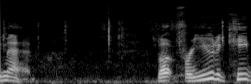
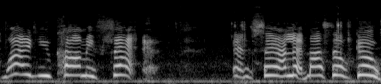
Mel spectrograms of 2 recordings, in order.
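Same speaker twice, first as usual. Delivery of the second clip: much higher, whiny mock voice; mocking whine; 14 semitones higher than usual. Vlogger imitates a woman's complaint, whiny and far higher. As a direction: mimic her complaint in a shrill mock pitch. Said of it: "Talking about".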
